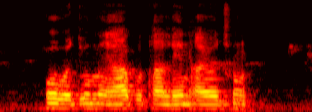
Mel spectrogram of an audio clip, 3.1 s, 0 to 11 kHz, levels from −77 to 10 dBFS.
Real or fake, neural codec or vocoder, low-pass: fake; codec, 44.1 kHz, 7.8 kbps, Pupu-Codec; 9.9 kHz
